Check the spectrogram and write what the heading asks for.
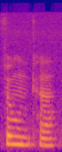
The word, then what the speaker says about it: Funke: Now I looked it up and I think that's how it's pronounced, Funke.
